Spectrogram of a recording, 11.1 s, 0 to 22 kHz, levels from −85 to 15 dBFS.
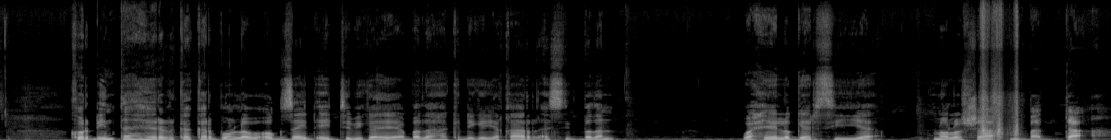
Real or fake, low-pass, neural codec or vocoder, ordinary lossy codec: real; none; none; none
